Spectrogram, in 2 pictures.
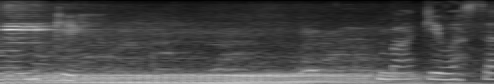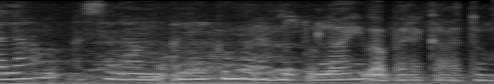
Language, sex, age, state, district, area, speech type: Kashmiri, female, 18-30, Jammu and Kashmir, Bandipora, rural, spontaneous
